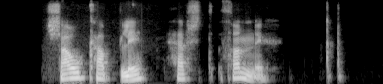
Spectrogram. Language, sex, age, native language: Icelandic, male, 20-29, Icelandic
